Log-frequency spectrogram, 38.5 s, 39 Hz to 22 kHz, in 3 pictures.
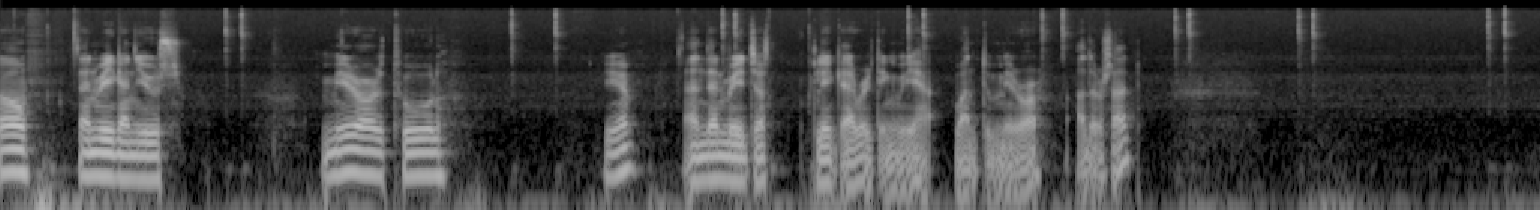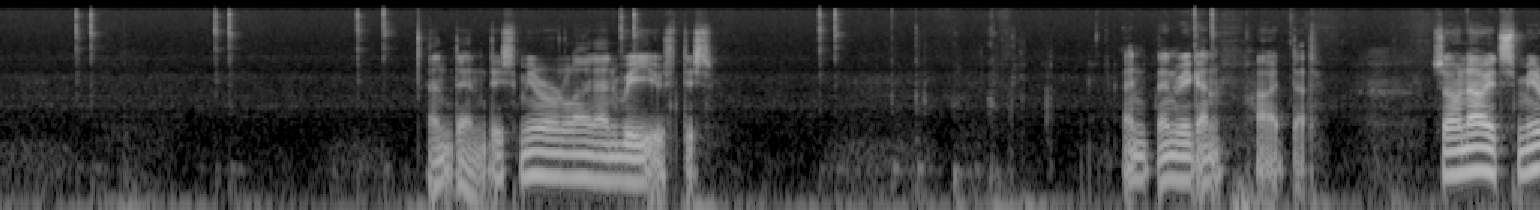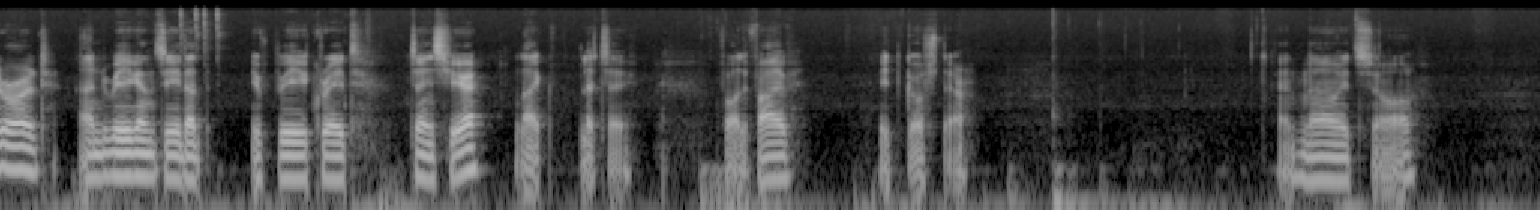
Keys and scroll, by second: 0.7 Escape, 26.2 Escape, 26.5 Escape, 31.2-32.1 typing, 34.4 ctrl+z.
